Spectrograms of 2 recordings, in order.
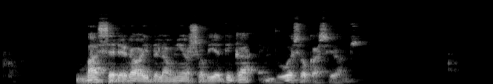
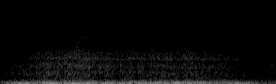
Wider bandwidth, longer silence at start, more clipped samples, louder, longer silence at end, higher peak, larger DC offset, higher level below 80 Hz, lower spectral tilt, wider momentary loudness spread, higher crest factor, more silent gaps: second, 9.4 kHz vs 10.5 kHz; first, 0.75 s vs 0 s; neither; first, -19 LUFS vs -46 LUFS; first, 1.35 s vs 0 s; first, -2 dBFS vs -30 dBFS; neither; second, -54 dBFS vs -42 dBFS; second, -4.5 dB/octave vs -6.5 dB/octave; first, 11 LU vs 5 LU; first, 20 dB vs 12 dB; neither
